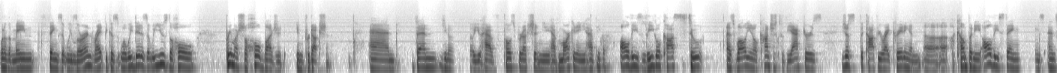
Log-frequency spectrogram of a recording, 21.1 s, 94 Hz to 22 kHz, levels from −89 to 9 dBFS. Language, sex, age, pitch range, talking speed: English, male, 20-39, 130-155 Hz, 180 wpm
